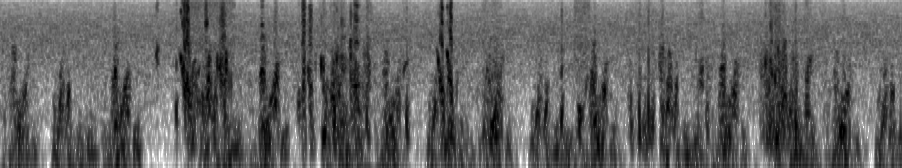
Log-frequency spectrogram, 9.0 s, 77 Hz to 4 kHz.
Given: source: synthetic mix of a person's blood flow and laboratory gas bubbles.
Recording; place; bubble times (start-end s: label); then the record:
Doppler ultrasound of blood flow; precordium
1.57-1.61 s: bubbles
1.74-2.37 s: bubbles
2.98-3.74 s: bubbles
4.03-4.15 s: bubbles
4.38-4.61 s: bubbles
4.83-5.05 s: bubbles
5.61-5.68 s: bubbles
5.76-5.92 s: bubbles
6.27-6.69 s: bubbles
6.96-7.12 s: bubbles
7.59-8.02 s: bubbles
8.05-8.17 s: bubbles
From the record:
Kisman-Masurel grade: 233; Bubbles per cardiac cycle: several, 3 to 8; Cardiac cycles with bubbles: 50 to 99%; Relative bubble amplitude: loud (0.450 to 0.775); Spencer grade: 3 (all of the cardiac periods contain showers or single bubble signals, but not dominating or overriding the cardiac motion signals); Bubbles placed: only in the low amplitude regions of the cardiac cycle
